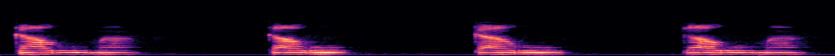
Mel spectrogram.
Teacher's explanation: کاف کو باریک پڑھیں گے، را کو موٹا پڑھیں گے.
